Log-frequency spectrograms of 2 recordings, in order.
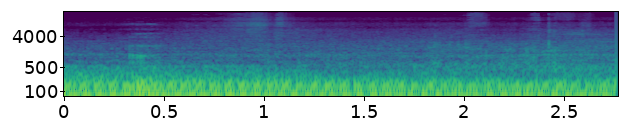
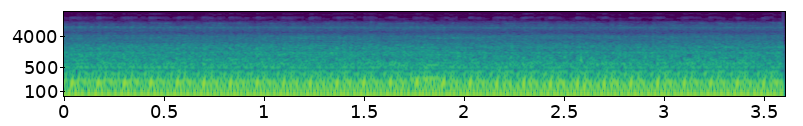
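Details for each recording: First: VW Caddy 1.9 TDI diesel warmed to about 70°C after fixing a faulty sensor that was backing out: low even idle rumble with no stumbles or knocks; running properly after repair. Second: VW Caddy 1.9 TDI diesel, cold, after fitting a sensor: steady starter churn about 2.5 beats a second going on without catching; hard starting, owner suspects the sensor was not seated properly.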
